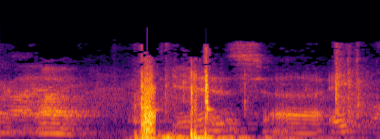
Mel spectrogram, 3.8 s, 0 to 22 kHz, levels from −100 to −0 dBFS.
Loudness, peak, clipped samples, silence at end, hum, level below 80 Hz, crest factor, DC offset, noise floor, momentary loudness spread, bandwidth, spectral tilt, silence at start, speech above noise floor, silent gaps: -19 LUFS; 0 dBFS; under 0.1%; 0 s; none; -30 dBFS; 22 dB; under 0.1%; -40 dBFS; 21 LU; 7.4 kHz; -6 dB/octave; 0 s; 15 dB; none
